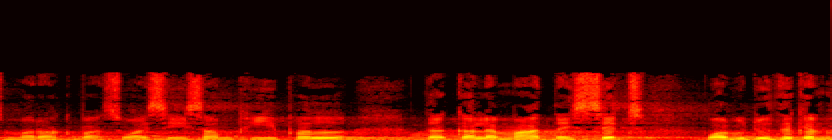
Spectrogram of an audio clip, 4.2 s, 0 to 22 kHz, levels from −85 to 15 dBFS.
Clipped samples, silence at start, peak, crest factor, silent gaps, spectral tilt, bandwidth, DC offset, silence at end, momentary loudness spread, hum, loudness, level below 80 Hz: under 0.1%; 0 s; -6 dBFS; 16 dB; none; -5.5 dB/octave; 11 kHz; under 0.1%; 0 s; 8 LU; none; -23 LUFS; -58 dBFS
